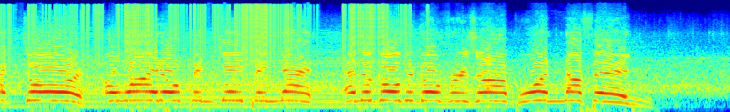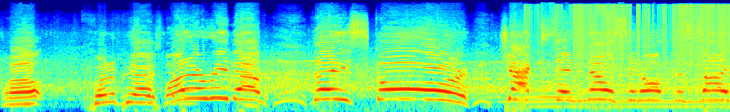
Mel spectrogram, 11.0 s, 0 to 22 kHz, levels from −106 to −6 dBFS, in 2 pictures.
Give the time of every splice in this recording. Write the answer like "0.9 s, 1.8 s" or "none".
6.6 s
